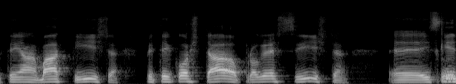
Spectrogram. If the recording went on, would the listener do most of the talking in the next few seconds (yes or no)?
yes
